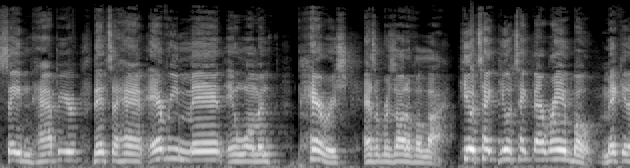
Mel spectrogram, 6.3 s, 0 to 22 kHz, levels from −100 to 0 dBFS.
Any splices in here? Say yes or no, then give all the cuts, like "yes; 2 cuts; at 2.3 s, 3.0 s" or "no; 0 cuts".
yes; 1 cut; at 5.0 s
